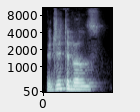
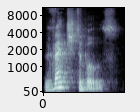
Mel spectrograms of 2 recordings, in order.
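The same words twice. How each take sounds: First: "Vegetables" said in four even syllables, ve-ge-ta-bles; careful French-accented "Vegetables"; "Vegetables" with every syllable given weight; French-style vegetables. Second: "Vegetables" slowly, squeezed to three syllables, vedge-ta-bles; a patient "Vegetables" as vedge-ta-bles; slow careful try. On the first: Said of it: "I used to say vegetables". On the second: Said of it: "still doesn't work". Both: Shown as a demonstration.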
